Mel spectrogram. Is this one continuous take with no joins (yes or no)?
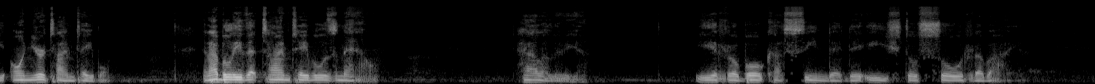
yes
